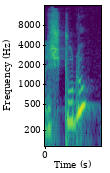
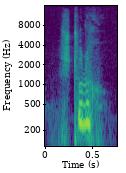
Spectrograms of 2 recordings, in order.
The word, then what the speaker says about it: Cthulhu: Qu'on prononce mal depuis le début? Il s'appelle Cthulhu. Cthulhu. Cthulhu. – C-T-H, t'as raison. C-T-H-U-L-H-U. Et après Chronicles.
